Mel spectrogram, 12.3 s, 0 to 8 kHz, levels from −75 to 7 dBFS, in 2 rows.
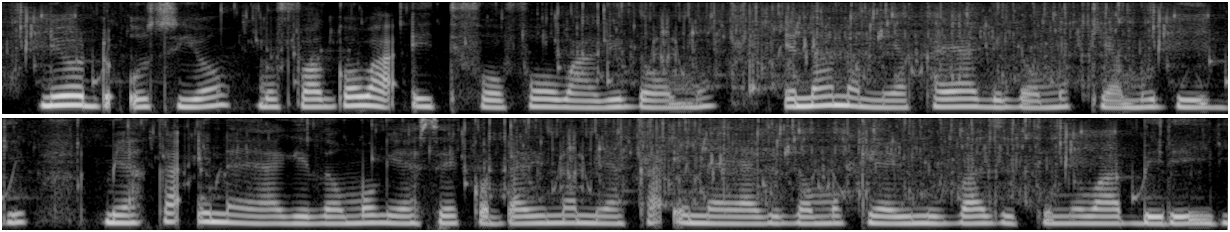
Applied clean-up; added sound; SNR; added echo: none; Drip; 18 dB; none.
